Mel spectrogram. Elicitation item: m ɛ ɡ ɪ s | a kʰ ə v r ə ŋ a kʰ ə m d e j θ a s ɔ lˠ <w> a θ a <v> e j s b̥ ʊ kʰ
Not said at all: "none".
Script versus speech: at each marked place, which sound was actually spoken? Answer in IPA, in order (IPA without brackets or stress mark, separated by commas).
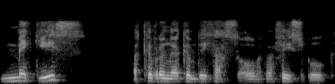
v, f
